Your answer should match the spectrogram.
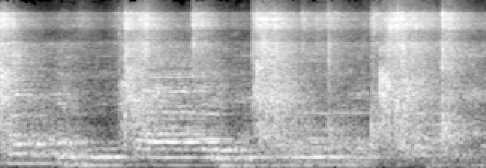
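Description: Unaccompanied singing through a microphone and PA, the voice holding long notes phrase by phrase.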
